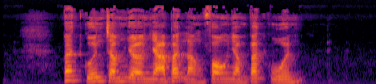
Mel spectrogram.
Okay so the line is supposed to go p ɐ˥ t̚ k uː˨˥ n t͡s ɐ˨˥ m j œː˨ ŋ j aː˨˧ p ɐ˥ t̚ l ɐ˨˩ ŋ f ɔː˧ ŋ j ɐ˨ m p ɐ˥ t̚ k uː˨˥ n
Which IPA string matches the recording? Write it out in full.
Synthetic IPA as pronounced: p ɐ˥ t̚ k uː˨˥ n t͡s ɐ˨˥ m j œː˨ ŋ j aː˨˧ p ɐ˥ t̚ l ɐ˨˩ ŋ f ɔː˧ ŋ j ɐ˨ m p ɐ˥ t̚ k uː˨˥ n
